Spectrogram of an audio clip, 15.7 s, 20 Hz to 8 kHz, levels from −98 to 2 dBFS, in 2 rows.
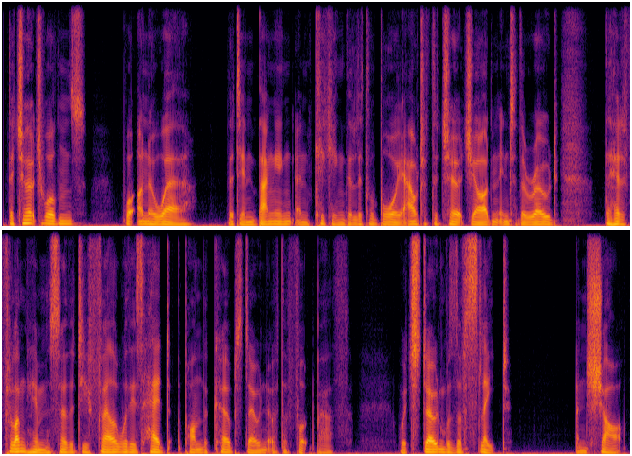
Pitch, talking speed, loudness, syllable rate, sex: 90 Hz, 170 wpm, -21 LUFS, 4.9 syllables/s, male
